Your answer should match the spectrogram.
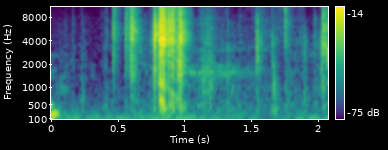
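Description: Comic book packaging being opened by hand: a few quick crinkles and a tear, loudest a little under a second in, then small rustles.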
